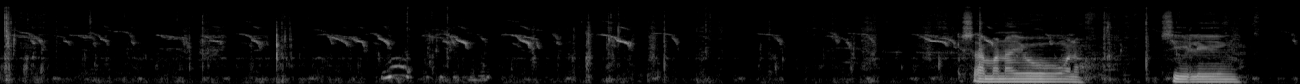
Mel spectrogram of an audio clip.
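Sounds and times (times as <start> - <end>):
low cluck: 0.0 - 10.0
chicks peeping: 0.0 - 13.0.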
